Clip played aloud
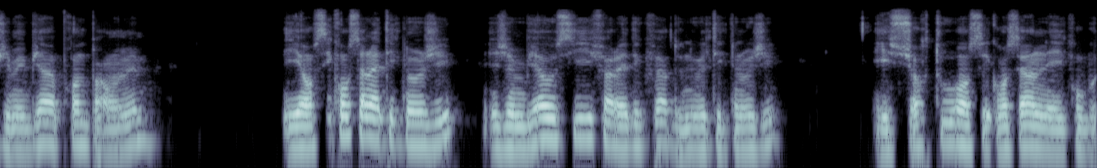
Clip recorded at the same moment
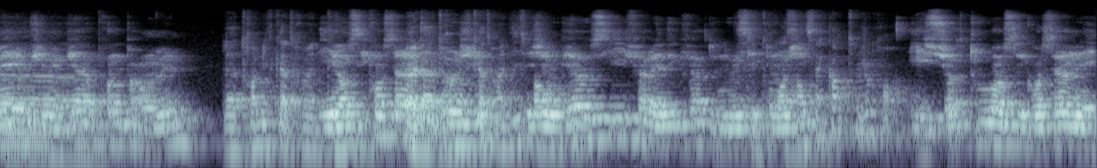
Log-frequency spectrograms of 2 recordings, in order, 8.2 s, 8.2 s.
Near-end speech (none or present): present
